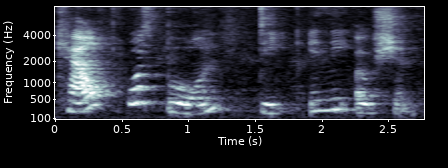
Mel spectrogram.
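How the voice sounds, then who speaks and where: A woman reading a picture book aloud to young children in an expressive, deliberate way, drawing out words for emphasis, recorded in a living room. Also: fairly high pitch, highs cut off. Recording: echoey living room, faint background noise.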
